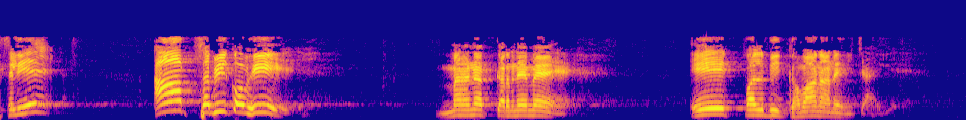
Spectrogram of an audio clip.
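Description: An elderly man speaks forcefully into a microphone, in short phrases with pauses, echoing over loudspeakers.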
